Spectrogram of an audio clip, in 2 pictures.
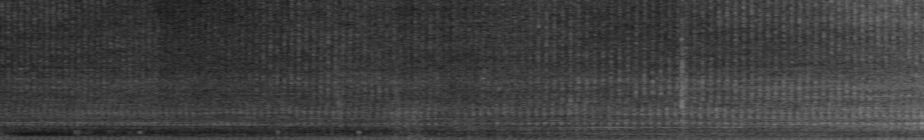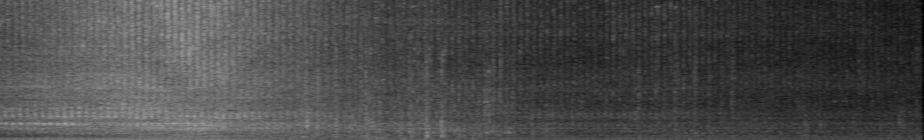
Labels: does the engine get louder and then fade?
yes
